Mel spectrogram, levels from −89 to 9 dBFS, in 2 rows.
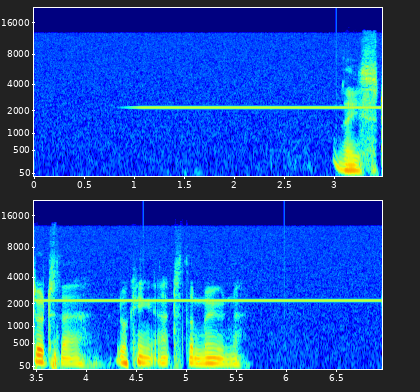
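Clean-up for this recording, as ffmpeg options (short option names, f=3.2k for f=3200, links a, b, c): -af "adeclick=t=4,bandreject=f=2.2k:w=30,afwtdn=0.0045"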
